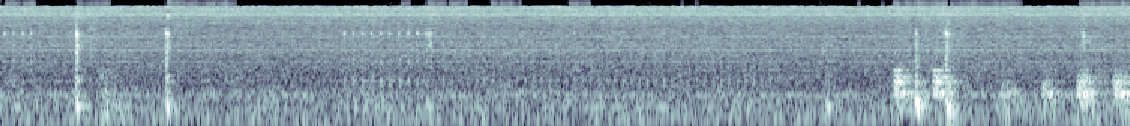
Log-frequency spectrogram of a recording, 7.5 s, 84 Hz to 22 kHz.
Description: It is my 3rd WD My Book WD 8TB drive, I shipped it 2 times to RMA replace and they all make the same rattling noise in IDLE it is similar to pneumatic hammer, starts from 0:58 on the movie, increase volume to hear it.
